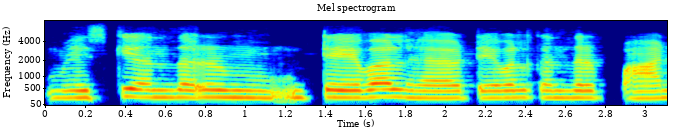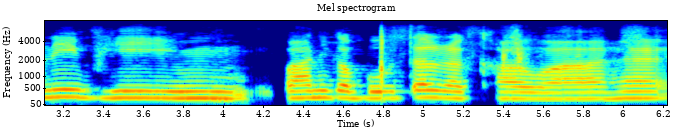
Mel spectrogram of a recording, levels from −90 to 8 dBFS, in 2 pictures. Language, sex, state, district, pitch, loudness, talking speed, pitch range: Hindi, female, Bihar, Begusarai, 200 Hz, -18 LUFS, 175 wpm, 195-210 Hz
